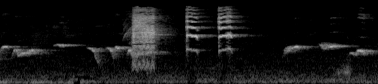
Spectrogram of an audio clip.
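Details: Greater green leafbird song recorded as a master track for training pet birds: clear whistled notes near one pitch, a short rasping burst, then two bright ringing harmonic notes and more slurred whistles.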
